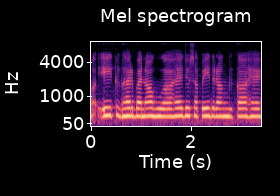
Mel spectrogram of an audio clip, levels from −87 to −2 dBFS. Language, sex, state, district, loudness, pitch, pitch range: Hindi, female, Chhattisgarh, Bilaspur, -14 LUFS, 245 Hz, 240-250 Hz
